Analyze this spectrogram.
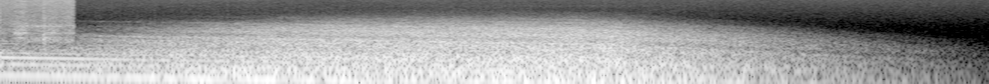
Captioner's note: sound of a machine powering down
